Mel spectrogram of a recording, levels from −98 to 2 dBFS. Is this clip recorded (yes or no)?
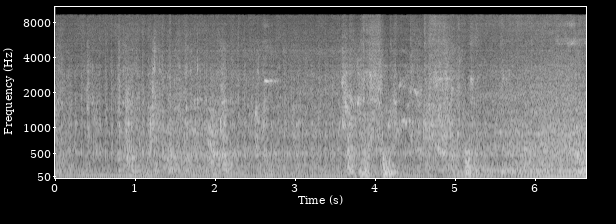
no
